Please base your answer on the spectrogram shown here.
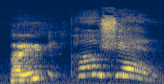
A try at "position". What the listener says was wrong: Not potion. There is S also. Position.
